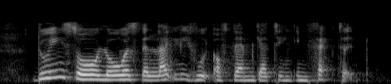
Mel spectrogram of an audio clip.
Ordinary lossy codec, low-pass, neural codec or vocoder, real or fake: AAC, 32 kbps; 7.2 kHz; codec, 24 kHz, 6 kbps, HILCodec; fake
